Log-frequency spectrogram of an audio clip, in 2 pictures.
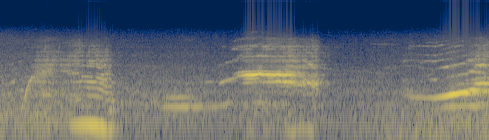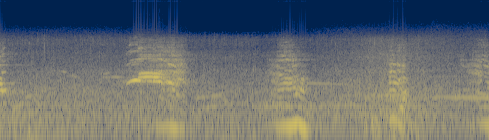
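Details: Whale song: a sequence of moaning, wavering tonal units with rich harmonics, some sweeping upward, others falling, phrases repeating about every two to three seconds over a low watery hiss.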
